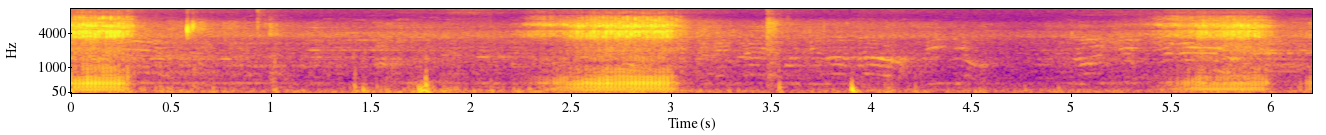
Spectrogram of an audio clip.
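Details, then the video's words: Low, raspy snores from a sleeping female Beagle, worn out after playing, come in long drawn breaths a few seconds apart, with a couple of sharp clicks and quiet room noise between them. "Бигль храпит!"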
